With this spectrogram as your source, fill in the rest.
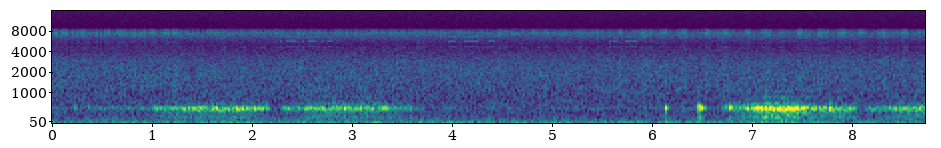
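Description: Water churns with a low, muffled rumble, heard from underwater.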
